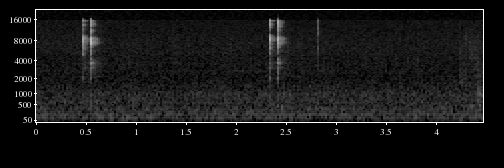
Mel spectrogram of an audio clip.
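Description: Two faint pairs of quick computer mouse clicks, about half a second in and again about two seconds later, against near silence.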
